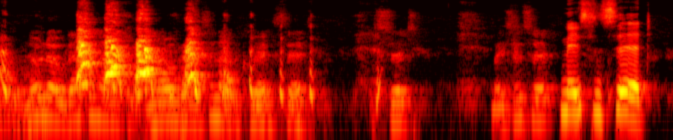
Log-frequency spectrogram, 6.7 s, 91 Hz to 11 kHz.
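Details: Mason, an almost 200 lb Neapolitan Mastiff, play-wrestling indoors with his owner while chased by his little sister Mia; a cluster of loud, harsh, deep barks and growly vocalisations in the first seconds, then quieter grunts, with human voices mixed in.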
